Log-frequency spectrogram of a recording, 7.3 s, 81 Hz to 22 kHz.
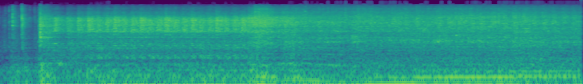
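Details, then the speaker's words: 1981 Jeep CJ7 with newly replaced carburetor, first start after sitting a few weeks: cranks briefly, catches, then lumpy wavering idle that never smooths; owner suspects multiple vacuum leaks or idle jet screws needing adjustment. "okay so good news bad news uh good news the car started uh bad news did not run very good it sounded like there were multiple vacuum leaks"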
